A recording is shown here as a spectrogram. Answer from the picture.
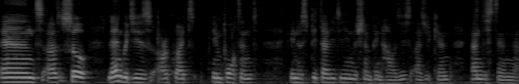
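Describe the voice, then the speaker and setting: Moderate pace and fairly even intonation in a French accent, with big swings in loudness. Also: man, fairly high pitch for a man. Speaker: winery hospitality manager. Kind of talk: conference presentation. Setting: seminar at a school. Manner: halting, with fillers.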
